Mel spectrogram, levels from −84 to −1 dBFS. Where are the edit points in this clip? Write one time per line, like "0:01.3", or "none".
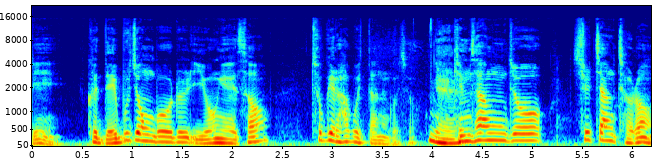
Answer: none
